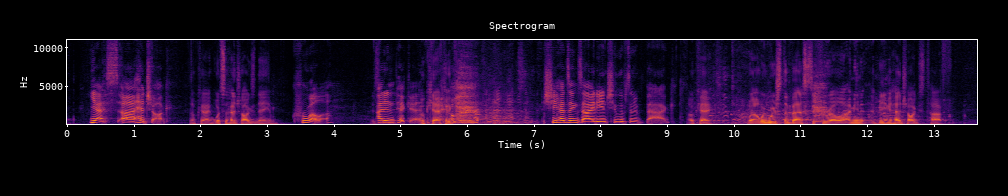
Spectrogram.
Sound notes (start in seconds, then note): 5.7 laughs; 5.7 audience laughs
